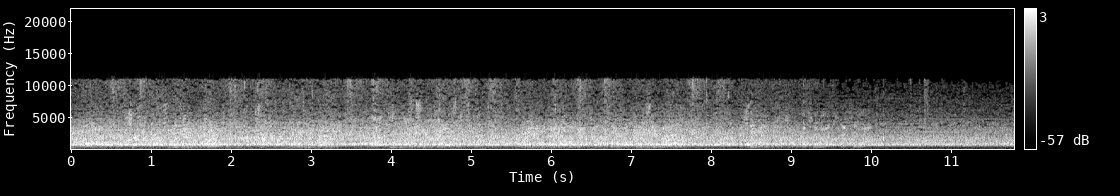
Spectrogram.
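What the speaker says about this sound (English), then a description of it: "the crowd getting into it as we come up on a big third down" Stadium crowd at a football video game roars steadily, a dense, loud wash of cheering that holds throughout, with commentary voices partly blended in.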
